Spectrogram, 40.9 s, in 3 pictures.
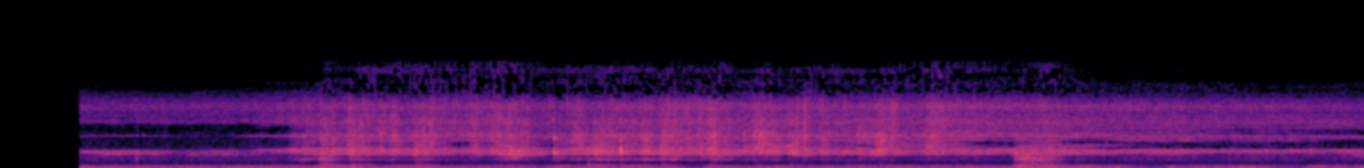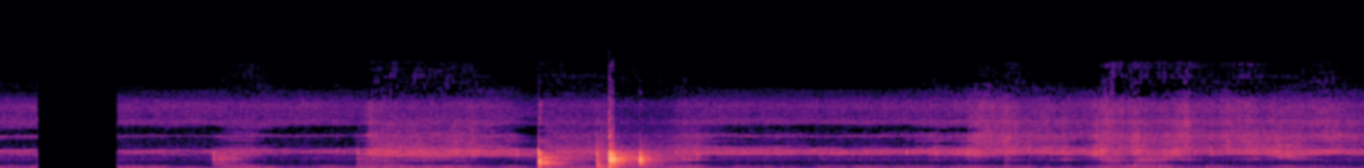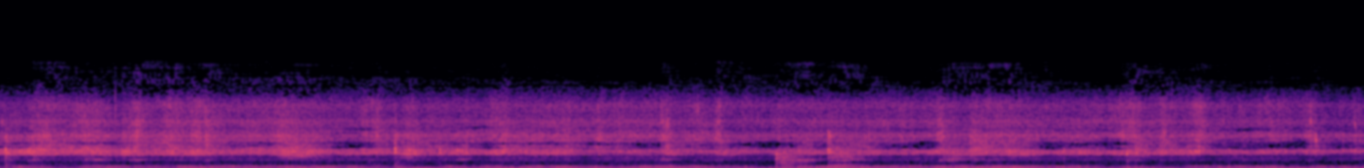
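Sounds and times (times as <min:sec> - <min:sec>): onion sizzling in oil: 0:00.8 - 0:13.8, 0:14.8 - 0:40.9
wooden spoon scraping vegetables: 0:02.9 - 0:11.1, 0:22.9 - 0:40.9.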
